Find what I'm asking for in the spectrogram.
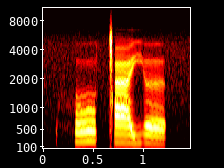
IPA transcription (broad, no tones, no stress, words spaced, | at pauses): hoǀajə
